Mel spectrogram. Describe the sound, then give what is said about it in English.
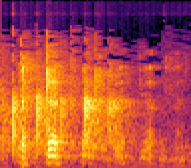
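Scattered hand claps, several sharp bursts at an uneven rhythm that thin out and fade over about two seconds, with no one speaking. “Was that a clap that you're not running?”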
